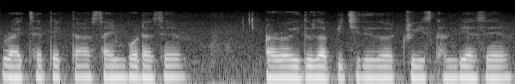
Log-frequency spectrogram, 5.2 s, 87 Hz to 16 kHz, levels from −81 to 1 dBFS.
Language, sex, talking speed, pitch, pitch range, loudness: Nagamese, male, 185 wpm, 130 Hz, 130-135 Hz, -15 LUFS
